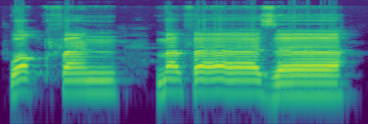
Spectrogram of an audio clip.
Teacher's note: جب یہاں وقف کریں گے، رکیں گے تو آخر میں جو الف لکھا گیا ہے اس کو ظاہر کریں گے، پڑھیں گے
